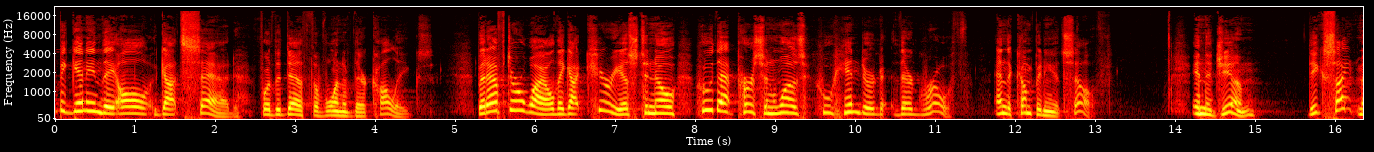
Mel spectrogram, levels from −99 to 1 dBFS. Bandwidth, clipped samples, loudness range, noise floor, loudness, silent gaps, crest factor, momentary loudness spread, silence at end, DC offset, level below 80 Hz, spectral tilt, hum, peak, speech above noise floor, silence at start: 19 kHz; under 0.1%; 5 LU; -78 dBFS; -25 LUFS; none; 18 dB; 12 LU; 0 s; under 0.1%; -56 dBFS; -5.5 dB/octave; none; -6 dBFS; 54 dB; 0.05 s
